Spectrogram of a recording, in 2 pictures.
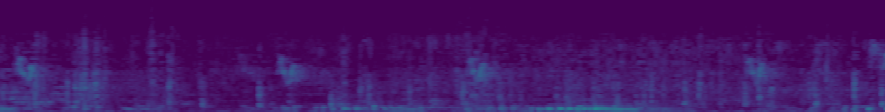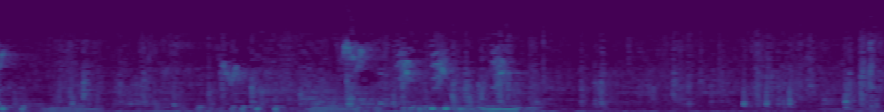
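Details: Pigeons at feeding time giving low, throaty, rolling coos, two clear bursts about four seconds apart, over constant pecking clicks and wing flutters.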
